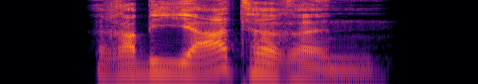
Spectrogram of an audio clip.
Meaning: inflection of rabiat: 1. strong genitive masculine/neuter singular comparative degree 2. weak/mixed genitive/dative all-gender singular comparative degree
- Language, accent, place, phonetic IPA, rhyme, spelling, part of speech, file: German, Germany, Berlin, [ʁaˈbi̯aːtəʁən], -aːtəʁən, rabiateren, adjective, De-rabiateren.ogg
